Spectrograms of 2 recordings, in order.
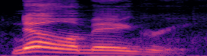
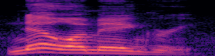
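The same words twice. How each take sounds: First: Louder, stern declaration, Now stressed; angry. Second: Now stressed, a bit louder, simmering; restated anger. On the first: Streamer telling chat he is now angry, loud and firm. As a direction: announce the anger firmly. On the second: Streamer repeating to chat he is angry, grim and firm. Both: Real, not acted.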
